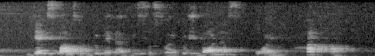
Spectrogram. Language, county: Lithuanian, Vilnius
